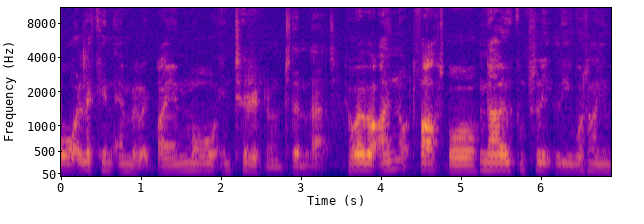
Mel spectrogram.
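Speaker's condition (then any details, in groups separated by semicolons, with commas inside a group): Cerebral palsy; mild, affects muscles and speech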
